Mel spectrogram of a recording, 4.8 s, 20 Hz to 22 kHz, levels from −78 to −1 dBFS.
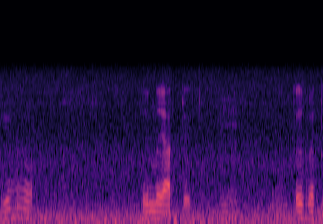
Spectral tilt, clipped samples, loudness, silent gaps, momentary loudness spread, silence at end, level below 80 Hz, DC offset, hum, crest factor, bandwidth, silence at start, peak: -6 dB/octave; under 0.1%; -40 LUFS; none; 10 LU; 0 s; -50 dBFS; under 0.1%; none; 20 dB; 11.5 kHz; 0 s; -18 dBFS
